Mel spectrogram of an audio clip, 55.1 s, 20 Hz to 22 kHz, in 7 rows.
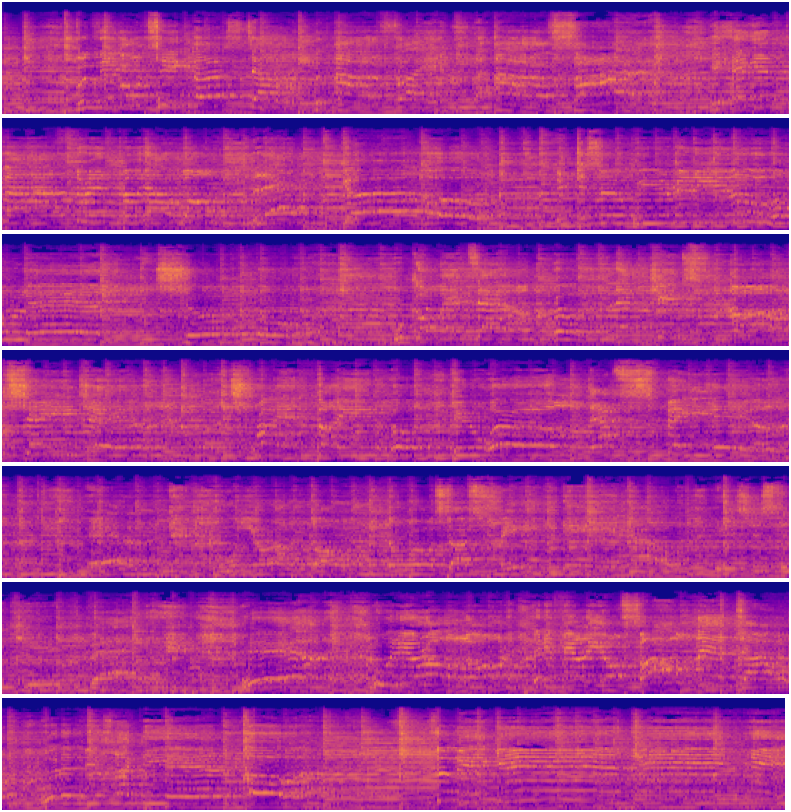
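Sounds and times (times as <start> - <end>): acoustic guitar: 0.0 - 55.0
man singing: 0.0 - 55.0.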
